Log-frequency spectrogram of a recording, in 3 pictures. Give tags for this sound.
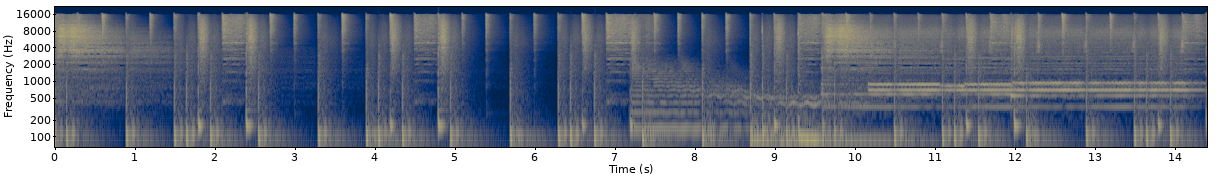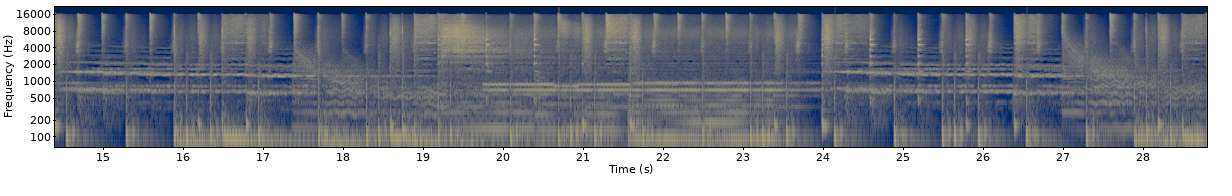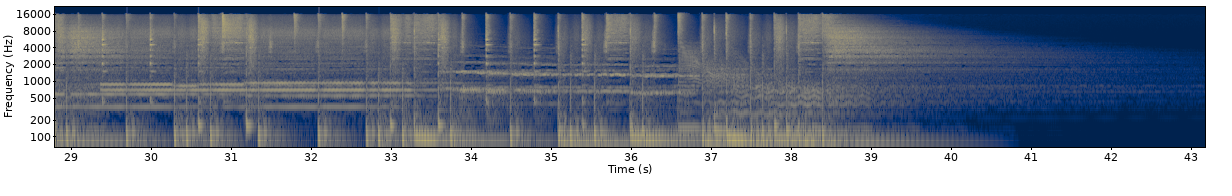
Alian Aliens Ambient Atmosphere Creepy Dangerous Eerie Fantasy Frightening Game Game-Creation Halloween Horror Mindblowing Mysterious Mystic Outer Pod Scary Sci-Fi Scifi Space Spaceship Spooky Strange Unknown

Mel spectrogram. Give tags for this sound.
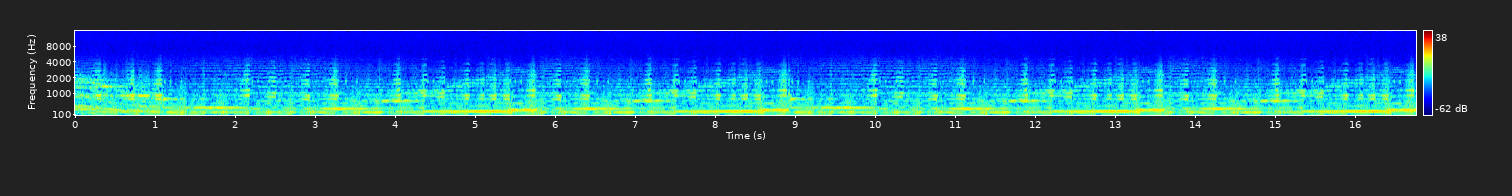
analog synth chop reel-to-reel tape retro

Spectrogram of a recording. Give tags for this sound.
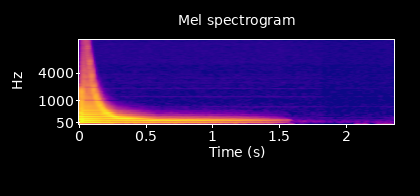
80s Casio HZ-600 preset sample synth

